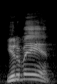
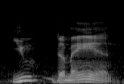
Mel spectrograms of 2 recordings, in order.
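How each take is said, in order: First: Sharply higher and louder cheer for a new subscriber; a quick excited cheer to the chat; hype shout. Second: Said in the usual way. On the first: Acted. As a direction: shout it up high like a hype man.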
